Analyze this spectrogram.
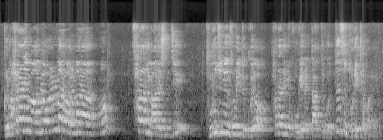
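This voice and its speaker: Preaching to his flock, this male pastor's sermon is brisk and expressive, punctuated at times by acted-out, shouted calls. His pitch is high and ranges widely. A distant mic picks him up across a heavily reverberant church sanctuary.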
